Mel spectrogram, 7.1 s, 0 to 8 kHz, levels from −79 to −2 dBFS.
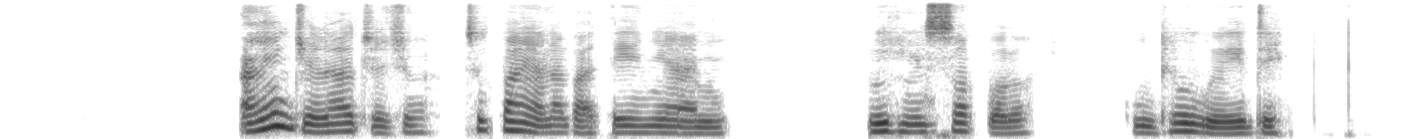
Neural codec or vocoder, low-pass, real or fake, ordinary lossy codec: codec, 16 kHz in and 24 kHz out, 1.1 kbps, FireRedTTS-2 codec; 7.2 kHz; fake; none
